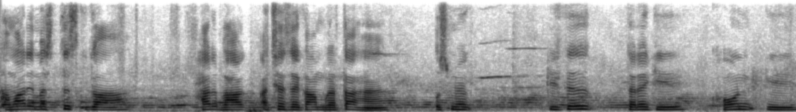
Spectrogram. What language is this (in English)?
Urdu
